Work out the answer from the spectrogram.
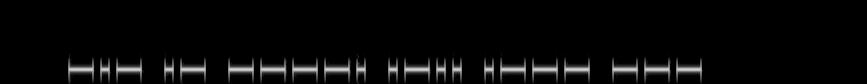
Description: Morse code, heard as a keyed tone, about 15 wpm, 700 Hz. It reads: KA9LJO
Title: USA Call Signs - 6 Characters - Repeated 2x - 15wpm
